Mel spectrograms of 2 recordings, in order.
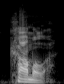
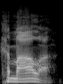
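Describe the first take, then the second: First: The name begins like 'comma', then 'la'. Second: The name does not begin like 'comma'. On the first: The speaker calls it right. "comma, la" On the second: The speaker calls it wrong. "people intentionally mispronouncing the vice president's name"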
